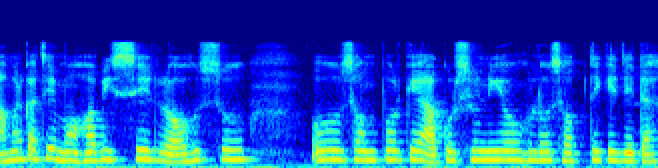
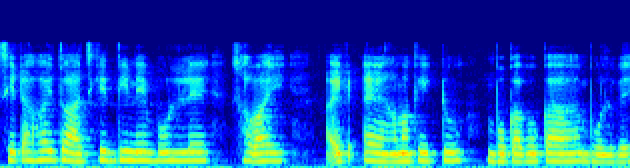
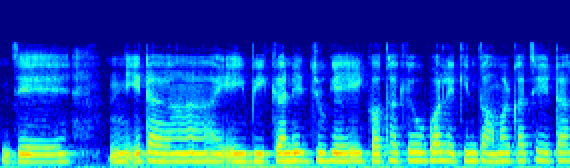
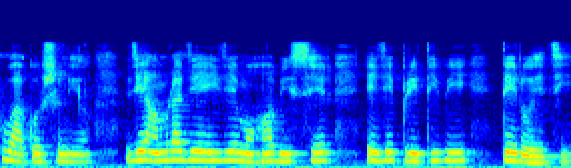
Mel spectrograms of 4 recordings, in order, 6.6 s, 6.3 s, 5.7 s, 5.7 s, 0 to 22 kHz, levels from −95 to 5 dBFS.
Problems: background sounds at intervals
